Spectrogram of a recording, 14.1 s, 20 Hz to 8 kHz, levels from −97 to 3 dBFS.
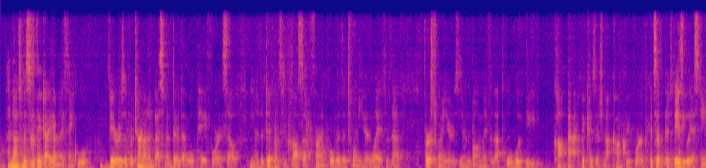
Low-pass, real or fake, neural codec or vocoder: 7.2 kHz; fake; codec, 16 kHz in and 24 kHz out, 0.6 kbps, FireRedTTS-2 codec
